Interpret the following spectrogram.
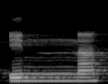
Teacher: Inna nun musyaddada ya, nun berharokat bertanda tasydid, ditekan ya, dimasukkan ya, kemudian ditekan disertai gunnah atau dengung, ditekan 2 ketukan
